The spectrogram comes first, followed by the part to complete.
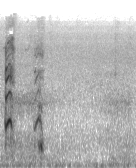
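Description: Two short, high-pitched cries about half a second apart, both in the first second; the second falls in pitch.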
